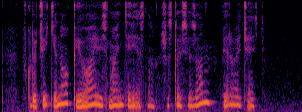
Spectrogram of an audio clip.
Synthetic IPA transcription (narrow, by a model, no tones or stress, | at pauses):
fklʲʉt͡ɕikʲɪnokjʊajvʲɪsʲmaɪnʲtʲɪɾʲḛsnəʂɨst̪ojsʲɪzonpʲe̞rvəjət͡ɕæsʲtʲ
